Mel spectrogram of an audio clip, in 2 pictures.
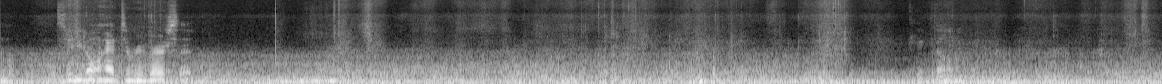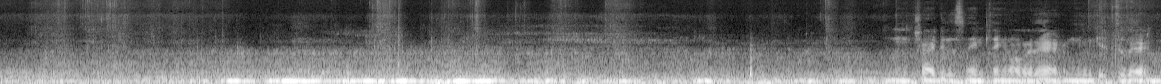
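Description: A car engine hums low, heard from inside the cabin while driving.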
